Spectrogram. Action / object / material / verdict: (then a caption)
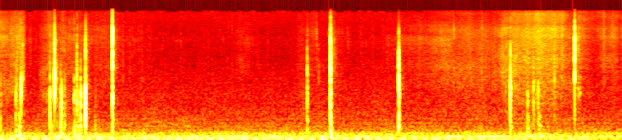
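scrape / flexible plastic pouch filled with bath salts / plastic / none. A medium flexible plastic stand-up pouch of avocado oil bath soak, filled with salt crystals, is held in both hands and crinkled and rubbed with long painted nails and fingertips. Sharp, bright crinkles and clicks stand out over a low, steady hum. The crinkles come in a quick cluster at the start and then more sparsely.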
